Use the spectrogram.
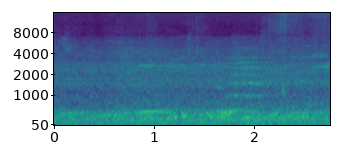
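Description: A pigeon coos softly in the background, a low, murmuring call partly buried under steady ambient noise and faint rumble.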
